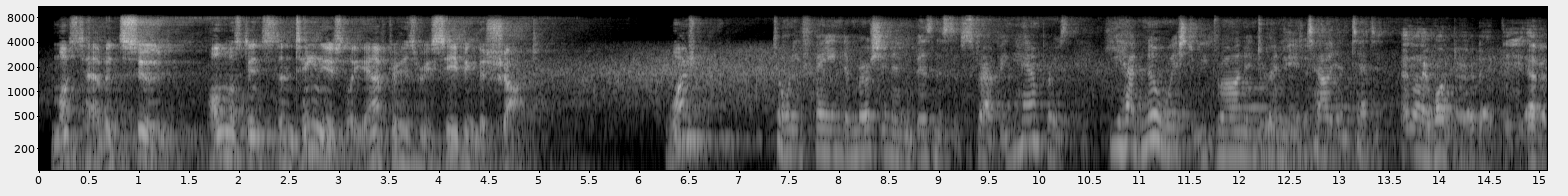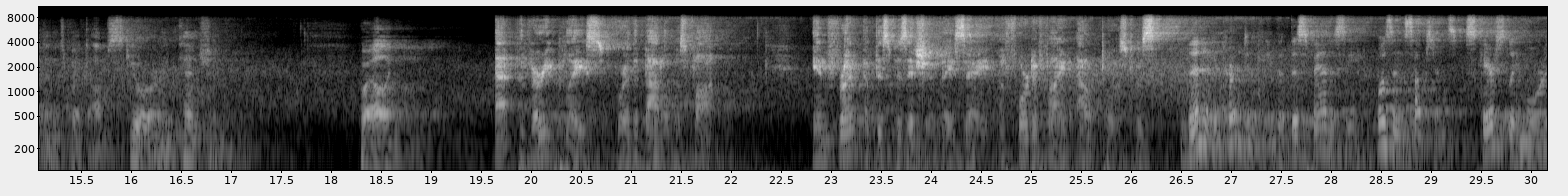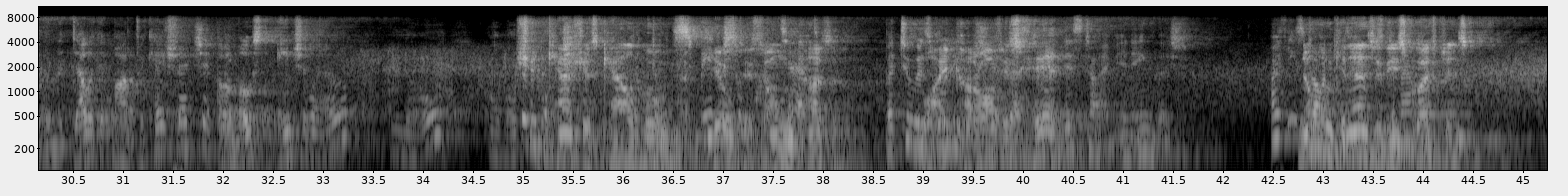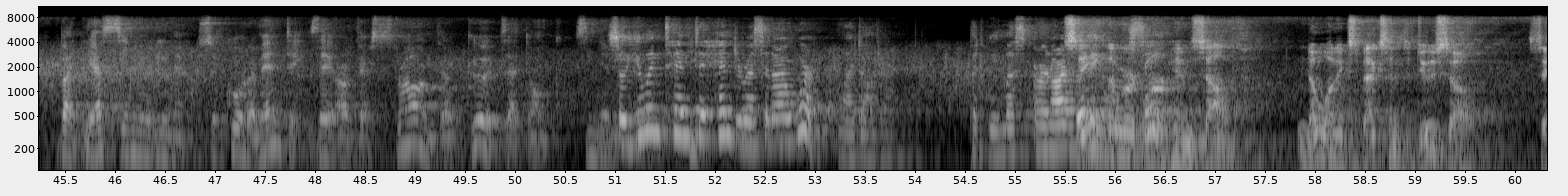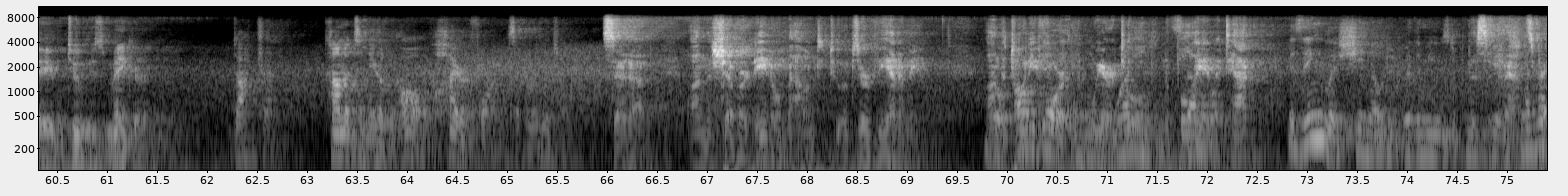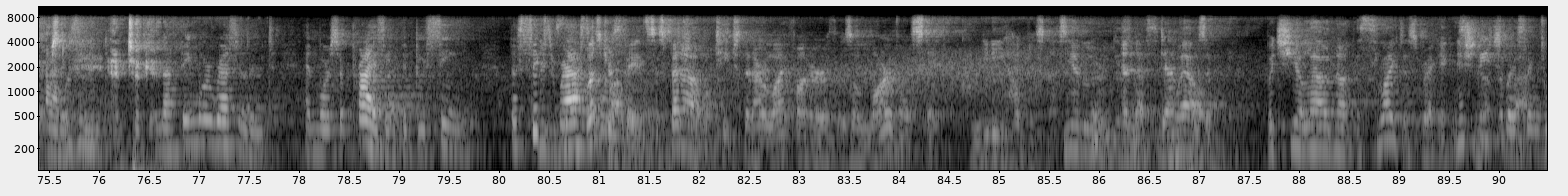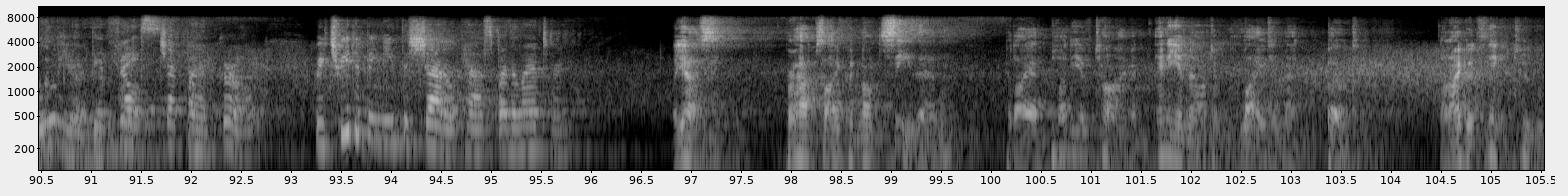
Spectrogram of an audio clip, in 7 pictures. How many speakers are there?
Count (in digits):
6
